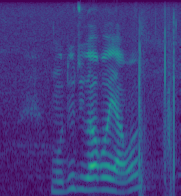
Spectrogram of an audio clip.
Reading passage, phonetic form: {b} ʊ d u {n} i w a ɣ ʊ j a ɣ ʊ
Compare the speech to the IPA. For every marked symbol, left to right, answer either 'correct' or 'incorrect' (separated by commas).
incorrect, incorrect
